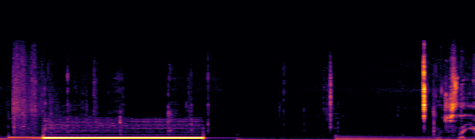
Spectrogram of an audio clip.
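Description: A phone line tone sounds as an outgoing call connects: one loud, steady electronic tone lasting about two seconds, followed by a lower, fainter humming line sound with no talking.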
